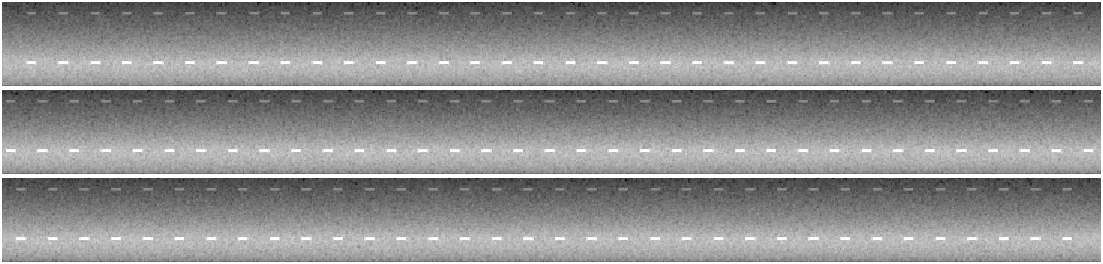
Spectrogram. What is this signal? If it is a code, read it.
Evenly repeated beeps, with radio hiss. There is no code.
